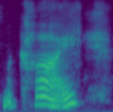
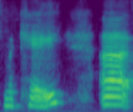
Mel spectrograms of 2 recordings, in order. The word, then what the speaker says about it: McKay: if that's pronounced correctly my name is makai but more people pronounce it as mckay is wondering uh if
